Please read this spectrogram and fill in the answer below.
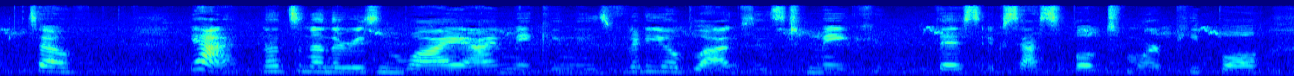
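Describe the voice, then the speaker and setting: Over noticeable background noise, the speech keeps fairly even intonation at a moderate pace, with big swings in loudness and long, frequent pauses. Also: woman. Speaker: barista and vlogger. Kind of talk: vlog.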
